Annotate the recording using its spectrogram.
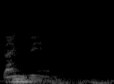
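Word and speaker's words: Vang Vieng: town how do you say van v yeah van Ving okay so it's a small town north of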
